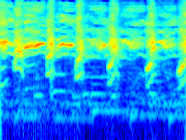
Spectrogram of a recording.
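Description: A person laughing in a run of short bursts, about two to three a second, each rising in pitch.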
